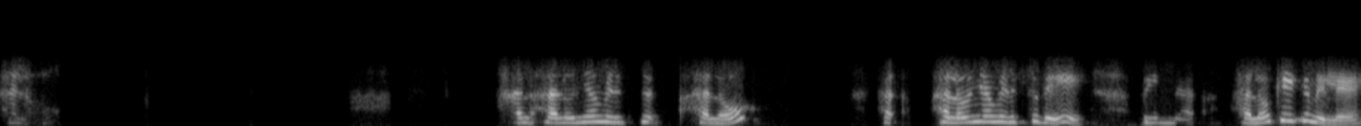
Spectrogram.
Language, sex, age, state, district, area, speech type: Malayalam, female, 18-30, Kerala, Wayanad, rural, conversation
